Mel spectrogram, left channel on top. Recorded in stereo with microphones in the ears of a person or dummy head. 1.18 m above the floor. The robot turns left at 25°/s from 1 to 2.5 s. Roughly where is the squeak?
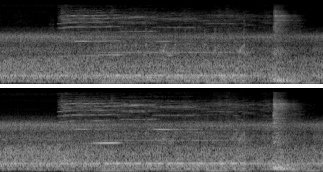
Ahead.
